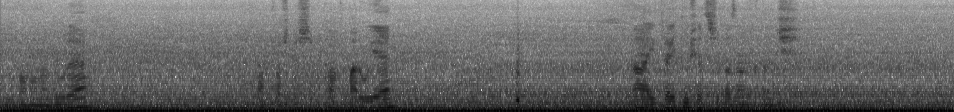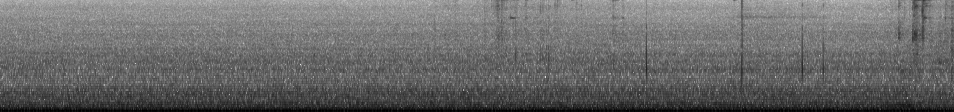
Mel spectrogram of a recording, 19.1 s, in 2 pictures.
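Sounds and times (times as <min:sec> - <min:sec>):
car engine idling: 0:00.0 - 0:19.0
light clicks and clinks: 0:14.0 - 0:15.8, 0:18.5 - 0:19.0.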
